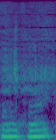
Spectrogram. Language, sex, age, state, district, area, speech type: Kashmiri, male, 18-30, Jammu and Kashmir, Baramulla, rural, spontaneous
